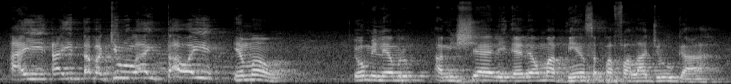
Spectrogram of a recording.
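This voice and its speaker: A man preaching an expository sermon, emphatic and telling personal stories, often repeating himself. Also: high voice. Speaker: pastor. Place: church hall. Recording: echoey church room, faint background noise.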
